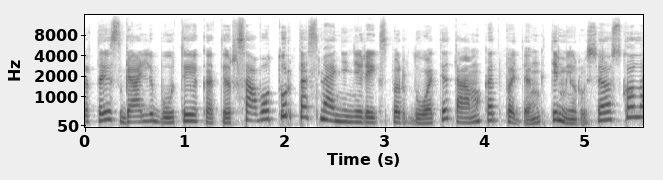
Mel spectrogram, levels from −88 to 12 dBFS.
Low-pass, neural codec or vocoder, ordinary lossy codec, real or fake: 14.4 kHz; none; Opus, 64 kbps; real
